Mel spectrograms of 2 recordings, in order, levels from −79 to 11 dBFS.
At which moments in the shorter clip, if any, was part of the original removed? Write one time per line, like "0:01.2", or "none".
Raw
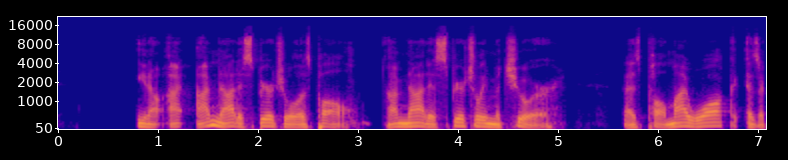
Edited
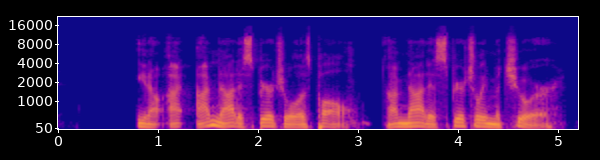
none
